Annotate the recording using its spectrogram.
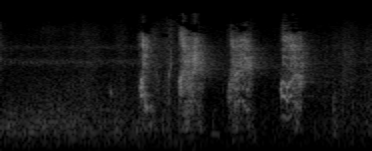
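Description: Infant macaque crying: four short, shrill cries in quick succession, starting about a second in.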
